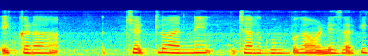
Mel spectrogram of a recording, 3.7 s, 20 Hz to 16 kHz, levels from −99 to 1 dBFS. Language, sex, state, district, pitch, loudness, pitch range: Telugu, female, Telangana, Nalgonda, 230 Hz, -16 LUFS, 215-240 Hz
